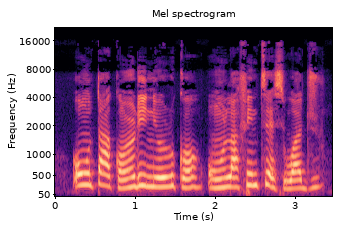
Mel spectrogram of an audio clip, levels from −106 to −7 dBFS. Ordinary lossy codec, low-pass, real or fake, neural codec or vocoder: MP3, 64 kbps; 19.8 kHz; real; none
